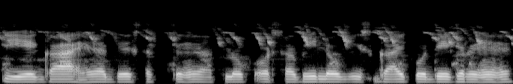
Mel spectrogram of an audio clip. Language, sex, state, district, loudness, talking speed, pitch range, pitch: Hindi, male, Bihar, Araria, -16 LUFS, 200 wpm, 120-125 Hz, 120 Hz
